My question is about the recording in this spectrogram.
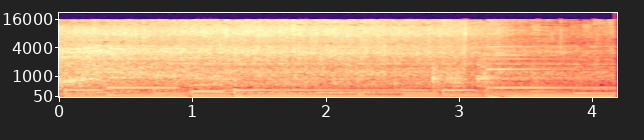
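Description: Wet grated-coconut and jaggery filling sizzling as it is tipped into a hot non-stick pot. The hiss is loudest at first and slowly dies down, with background music underneath.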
